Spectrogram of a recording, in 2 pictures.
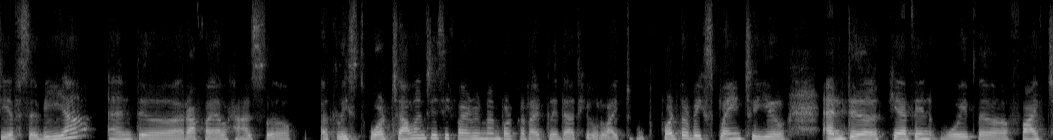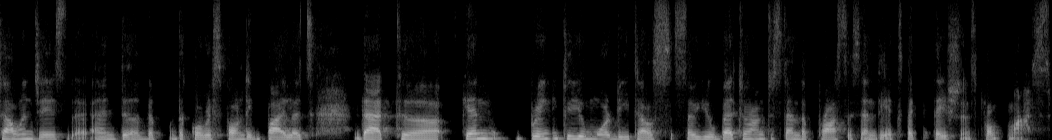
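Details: Adult woman speaking; normal voice.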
